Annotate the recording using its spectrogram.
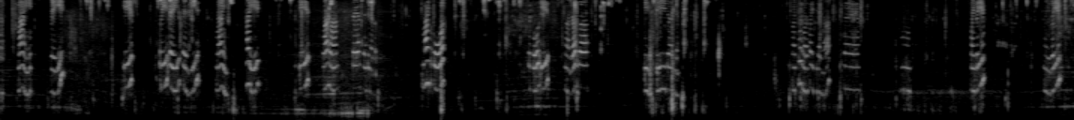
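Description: Marker squeaking on a whiteboard in a quick, irregular run of short strokes as words are written.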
